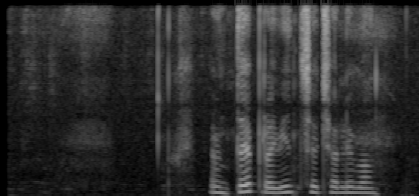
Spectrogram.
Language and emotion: Russian, neutral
